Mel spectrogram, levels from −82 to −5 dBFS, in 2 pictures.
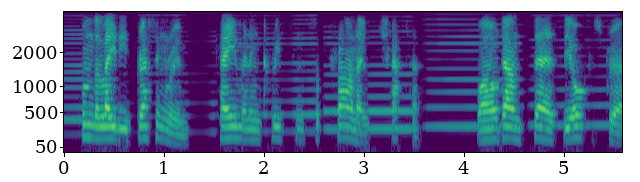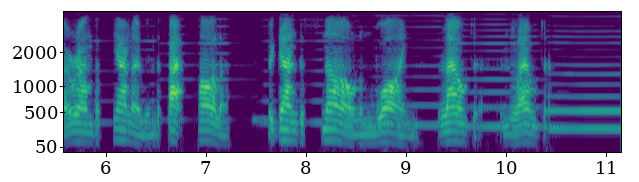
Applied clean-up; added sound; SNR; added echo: neural mask model RNNoise.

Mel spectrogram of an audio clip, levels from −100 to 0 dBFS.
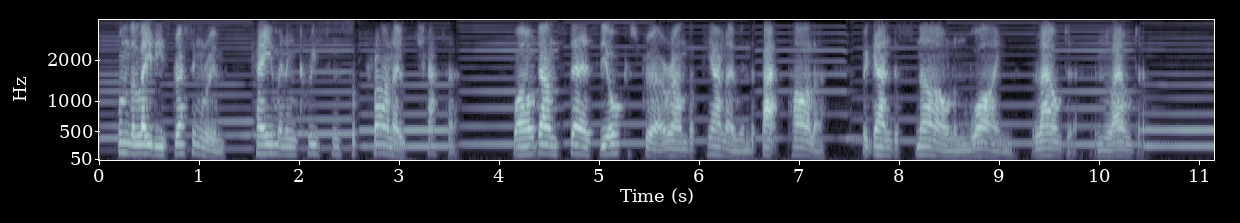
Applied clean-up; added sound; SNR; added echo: none; Bowed string instrument; 16 dB; none.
